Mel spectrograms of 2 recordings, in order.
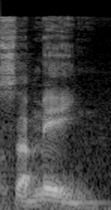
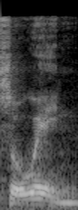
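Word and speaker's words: Samhain: was the fire festival called samain called pronounced soain yeah something like that observed at Harvest harest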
